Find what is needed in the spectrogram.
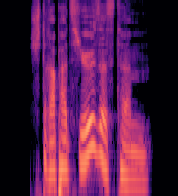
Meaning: strong dative masculine/neuter singular superlative degree of strapaziös
- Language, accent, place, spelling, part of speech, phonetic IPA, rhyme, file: German, Germany, Berlin, strapaziösestem, adjective, [ʃtʁapaˈt͡si̯øːzəstəm], -øːzəstəm, De-strapaziösestem.ogg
